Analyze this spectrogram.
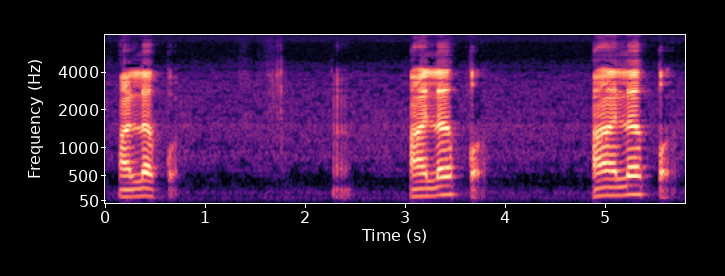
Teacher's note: Qaf tu dilantunkan bunyinya secara kuat.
